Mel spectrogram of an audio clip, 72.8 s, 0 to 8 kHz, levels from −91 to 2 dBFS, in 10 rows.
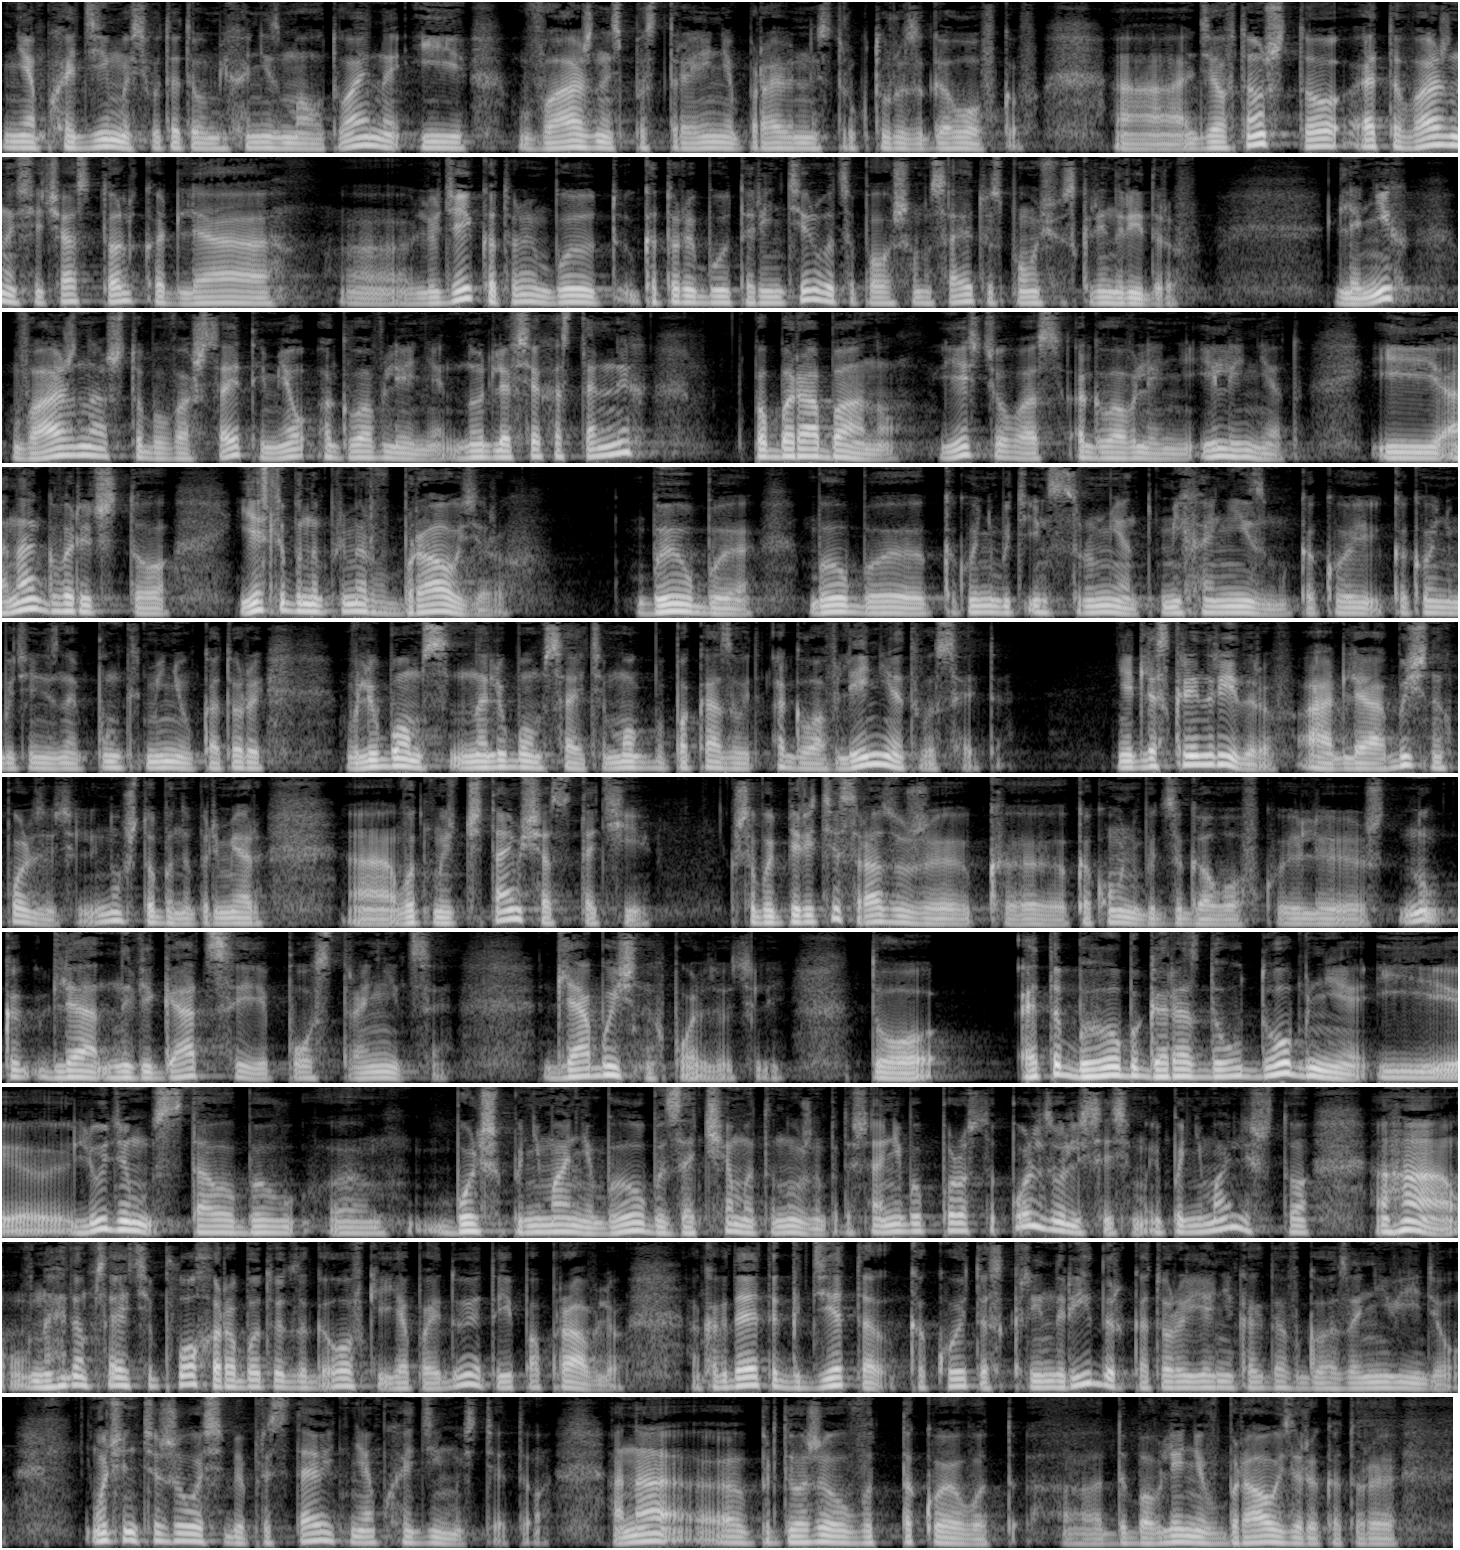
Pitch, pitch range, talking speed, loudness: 120 Hz, 105-135 Hz, 155 wpm, -21 LUFS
